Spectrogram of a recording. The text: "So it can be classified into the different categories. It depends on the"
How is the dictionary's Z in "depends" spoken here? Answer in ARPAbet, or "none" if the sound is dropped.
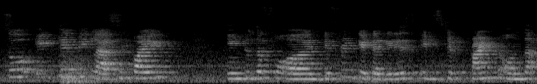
none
